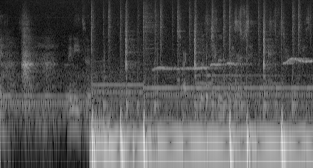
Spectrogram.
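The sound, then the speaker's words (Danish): A hip hop music track with a steady thumping beat and deep bass, with a thin, high whistled melody gliding over it; a brief breathy vocal sound comes just before the music starts. “Og så fløjte.”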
